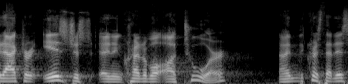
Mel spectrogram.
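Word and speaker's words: auteur: Uh, but sometimes the guy who's a great actor is just an incredible aur. And Chris, that is how you pronounce it.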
